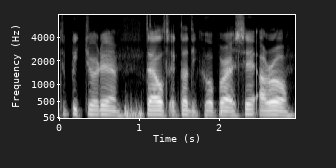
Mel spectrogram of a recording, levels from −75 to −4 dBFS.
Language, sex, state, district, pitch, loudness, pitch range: Nagamese, male, Nagaland, Kohima, 120 Hz, -18 LUFS, 115-130 Hz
